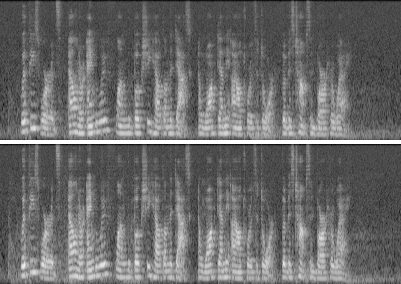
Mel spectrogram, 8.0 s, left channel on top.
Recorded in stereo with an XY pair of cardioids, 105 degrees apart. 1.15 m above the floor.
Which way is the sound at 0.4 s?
40° right.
